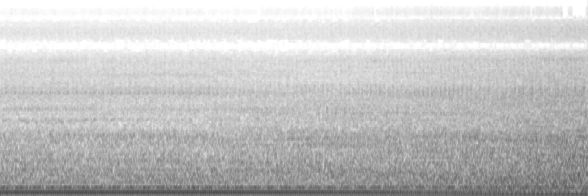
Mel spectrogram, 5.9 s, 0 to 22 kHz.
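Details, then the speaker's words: 1982 Toyota SR5 4x4 truck after replacing emissions control computer box thought to have caused crank-then-cut-off; smooth steady low idle with even pulse, no stumbling or dying; normal idle. "pretty smoo at the moment up a little bit down sounds pretty good at the moment"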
